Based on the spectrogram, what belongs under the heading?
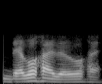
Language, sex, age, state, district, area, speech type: Assamese, male, 60+, Assam, Majuli, urban, conversation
